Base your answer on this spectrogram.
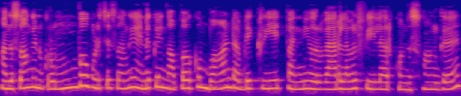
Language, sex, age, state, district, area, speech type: Tamil, female, 18-30, Tamil Nadu, Viluppuram, urban, spontaneous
